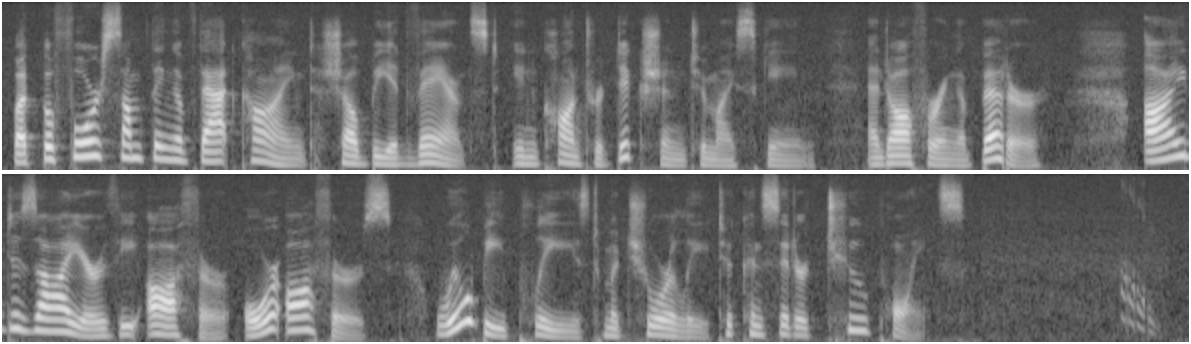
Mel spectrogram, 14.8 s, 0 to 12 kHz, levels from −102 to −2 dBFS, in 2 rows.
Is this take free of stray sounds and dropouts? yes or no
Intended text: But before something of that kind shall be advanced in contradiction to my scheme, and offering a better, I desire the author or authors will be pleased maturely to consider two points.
no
